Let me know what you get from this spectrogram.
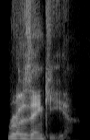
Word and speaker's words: Rosenske: Am I saying that right? – That's pretty close. Close enough. Yep. – Well, I don't like, what is it? – Rosenske. – Rosenske. Okay, perfect.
